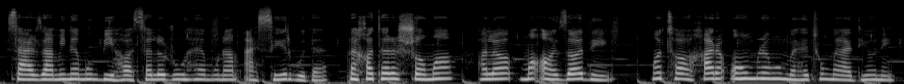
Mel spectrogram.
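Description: A woman voices a solemn, gentle woman of a long-suffering people in a storybook. Her voice is earnest and kind, pitched a little high. Her words carry weight. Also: fairly even intonation, faint music behind, natural voice. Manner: earnest, kind but fearful.

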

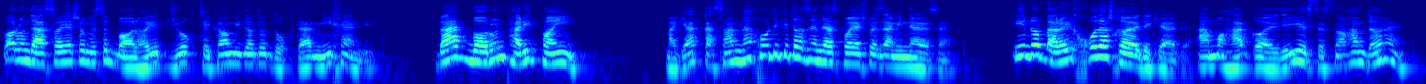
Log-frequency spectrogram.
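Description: A man's voice: a little high, very animated, voice pushed up. A man reading an audiobook, voicing a gossiping village man who talks in a chatty, knowing way. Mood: gossipy.

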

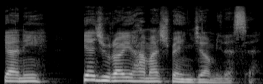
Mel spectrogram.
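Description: A man's voice: on the high side, sing-song, pitched above the performer's own voice. A man voicing a weary young woman addict who answers in curt, dismissive retorts. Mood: earnest. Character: weary young female addict, sharp-tongued.

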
